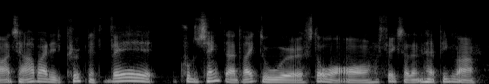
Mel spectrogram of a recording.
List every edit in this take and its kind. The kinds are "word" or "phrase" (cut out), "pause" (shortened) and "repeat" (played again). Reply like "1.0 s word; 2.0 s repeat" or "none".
2.6 s word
